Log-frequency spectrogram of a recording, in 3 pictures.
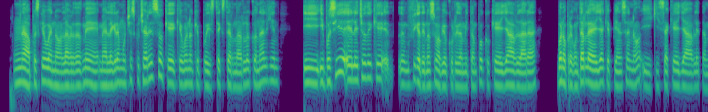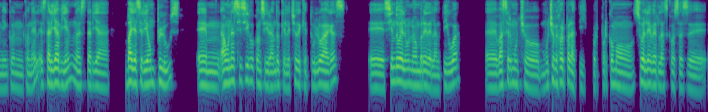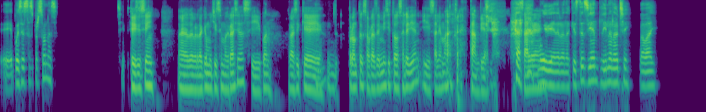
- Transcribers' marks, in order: other noise; giggle
- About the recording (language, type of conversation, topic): Spanish, advice, ¿Cómo afecta la presión de tu familia política a tu relación o a tus decisiones?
